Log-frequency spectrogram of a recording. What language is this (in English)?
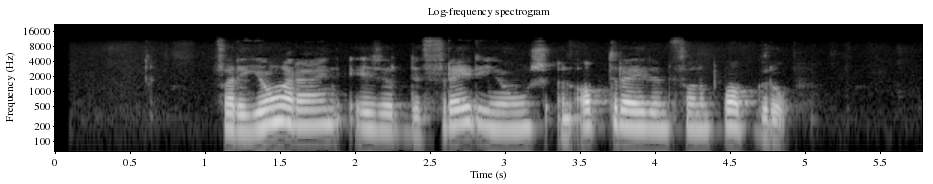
Western Frisian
